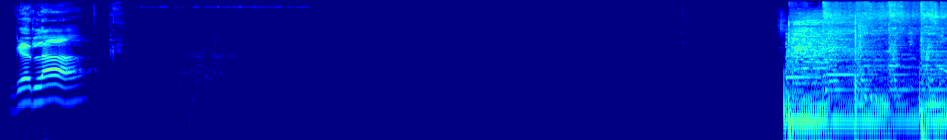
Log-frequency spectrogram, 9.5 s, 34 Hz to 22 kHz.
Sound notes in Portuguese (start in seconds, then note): 1.7 audience laughing; 7.8 energetic rock music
